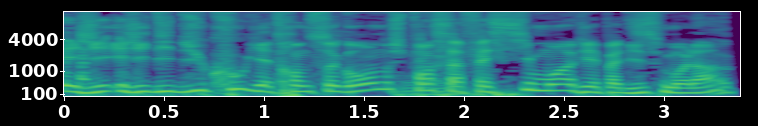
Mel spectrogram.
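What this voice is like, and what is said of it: Hybrid French and Québécois accent. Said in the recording (French): “là je vous parle j'ai un accent français pour vous ... Mais pour les Français j'ai plus un accent français là ... j'ai un accent mi-français ... j'ai un accent entre les deux ... Je suis hybride.”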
